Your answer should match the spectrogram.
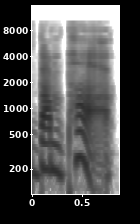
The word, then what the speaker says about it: Bumpar: She became his chief wife, and is now known out there as the Crown Princess Bumpar. You accent the last syllable."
